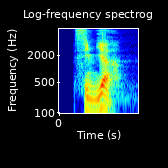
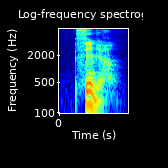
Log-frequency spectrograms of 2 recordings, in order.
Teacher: Aparte de que en simya el acento cae en la última sílaba, mientras que en semia el acento cae en la primera sílaba, para el tema que estamos viendo hoy, la diferencia es que en simya pronunciamos miya, mientras que en simia pronunciamos mia.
